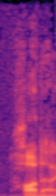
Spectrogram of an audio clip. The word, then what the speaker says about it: roda: have a hotter so Roda they pronounce it harder in Brazil and you basically like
